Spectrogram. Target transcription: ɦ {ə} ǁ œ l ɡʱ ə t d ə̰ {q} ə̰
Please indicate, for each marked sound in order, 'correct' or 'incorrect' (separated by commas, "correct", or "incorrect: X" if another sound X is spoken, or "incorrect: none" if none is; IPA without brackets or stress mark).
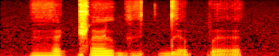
incorrect: œ, incorrect: p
